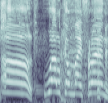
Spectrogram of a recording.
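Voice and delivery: high, hammed-up Hawaiian island accent. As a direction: welcome them like a Hawaiian islander. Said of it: "uh, Hawaiian accent".

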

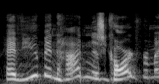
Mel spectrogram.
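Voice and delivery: high hammed-up accusing wife; imitating wife. Husband imitating wife asking about the hidden card, high mock accusation. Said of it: "She goes".

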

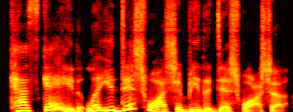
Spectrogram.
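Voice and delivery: Queens-accented commercial read. Shown as a demonstration. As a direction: read the Cascade spot in a thick Queens accent. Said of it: "do a take like this".

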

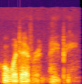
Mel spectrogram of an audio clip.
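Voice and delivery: quick conspiratorial whisper; whispered aside. Acted. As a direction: let them in on a secret. Playful aside about long sermons.

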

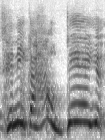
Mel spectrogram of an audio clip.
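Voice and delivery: high-pitched, indignant imitation of screaming; retold scream. Woman retelling an angry phone call to a judge, mock scream. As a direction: imitate her screaming at you, pitched well up. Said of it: "She screamed".

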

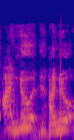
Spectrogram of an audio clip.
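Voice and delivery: high-pitched thrilled cop; excited fan. Retold or imitated. Cop recognising a famous wrestler, excited fan. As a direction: blurt it like a fan proven right.

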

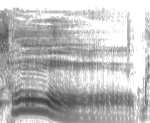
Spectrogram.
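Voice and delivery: loud, drawn-out insult; mock indignant yell. Buddy objecting to the impression, mock indignant yell. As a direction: stretch it out loud in mock outrage.

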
